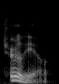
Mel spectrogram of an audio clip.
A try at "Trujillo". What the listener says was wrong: No, there's no L there. Yes, there is.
